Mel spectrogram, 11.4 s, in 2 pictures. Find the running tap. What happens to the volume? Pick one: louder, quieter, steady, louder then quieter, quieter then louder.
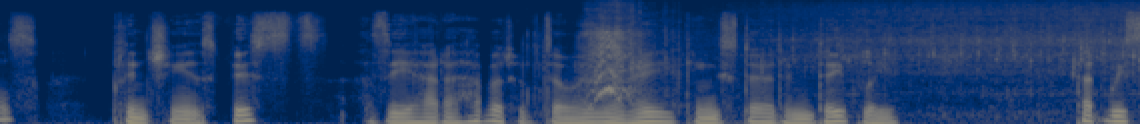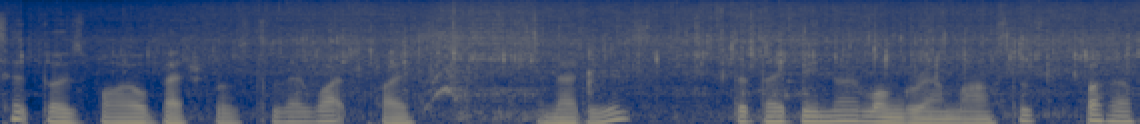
louder.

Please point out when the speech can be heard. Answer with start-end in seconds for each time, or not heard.
0.0-4.6, 5.4-11.3.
